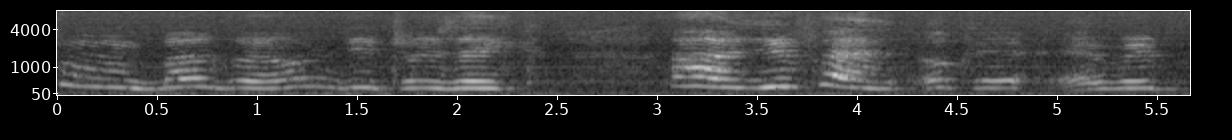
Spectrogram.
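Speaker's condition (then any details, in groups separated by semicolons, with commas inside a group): Cerebral palsy; since birth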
